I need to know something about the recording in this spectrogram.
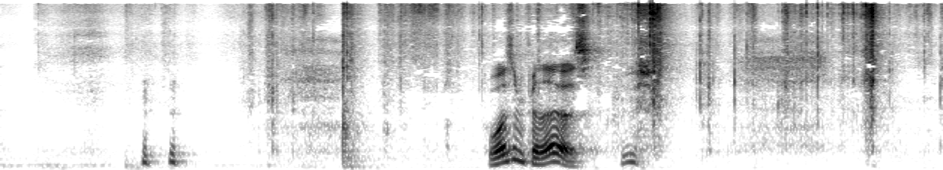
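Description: Playing cards rustle and click as they are handled up close.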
